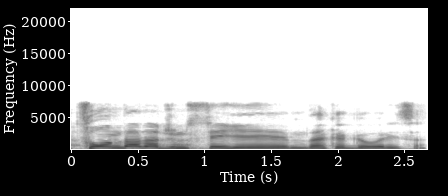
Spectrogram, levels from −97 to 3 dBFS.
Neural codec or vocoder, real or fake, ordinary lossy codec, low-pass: none; real; none; 7.2 kHz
